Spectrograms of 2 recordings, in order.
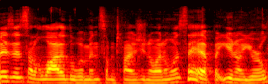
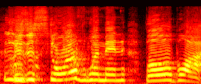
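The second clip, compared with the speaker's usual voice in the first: loud, higher mock order to get out; Russian attitude order; 6 semitones higher, 8 dB louder than usual. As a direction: play the fierce seamstress throwing him out, loud. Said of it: "with her little Russian attitude".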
